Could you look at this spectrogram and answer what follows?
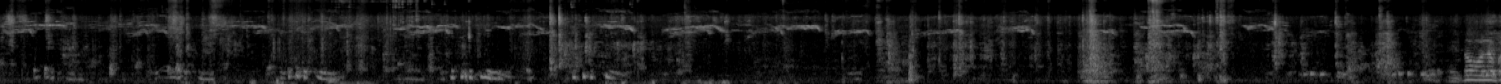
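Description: Pigeons in a fancier's loft coo softly and repeatedly in low, rolling calls, with a few scattered chirps and faint voices in the background.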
